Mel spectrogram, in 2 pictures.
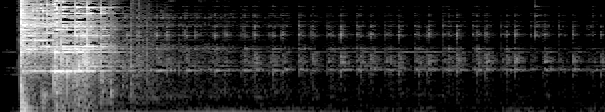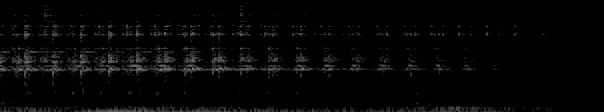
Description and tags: The unmistakable sound of a plate breaking on concrete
